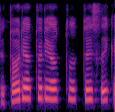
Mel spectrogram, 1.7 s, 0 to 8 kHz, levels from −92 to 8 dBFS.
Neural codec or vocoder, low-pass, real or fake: autoencoder, 22.05 kHz, a latent of 192 numbers a frame, VITS, trained on one speaker; 7.2 kHz; fake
